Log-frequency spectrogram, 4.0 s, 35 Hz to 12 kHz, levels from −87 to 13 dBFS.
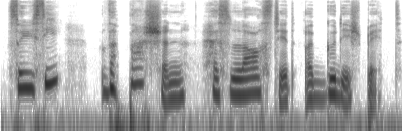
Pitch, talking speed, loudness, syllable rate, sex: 195 Hz, 150 wpm, -18 LUFS, 4.5 syllables/s, female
